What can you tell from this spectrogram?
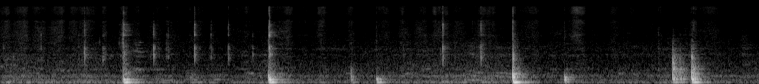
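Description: Wooden rolling pin rolling out paratha dough on a stone countertop: a soft rubbing roll punctuated by dull knocks every second or two as the pin comes down on the counter, two close together near the end.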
